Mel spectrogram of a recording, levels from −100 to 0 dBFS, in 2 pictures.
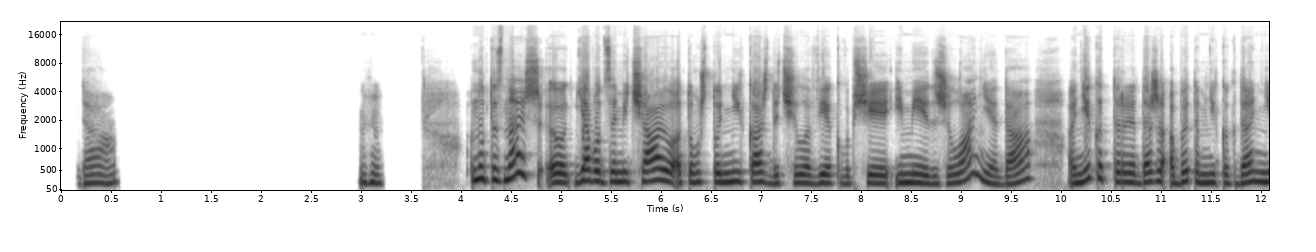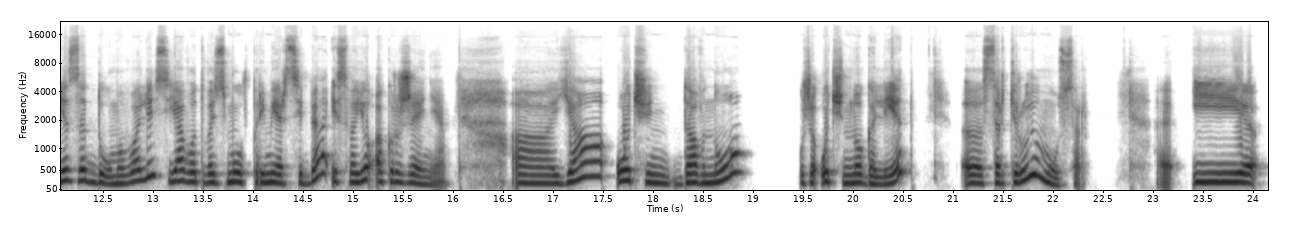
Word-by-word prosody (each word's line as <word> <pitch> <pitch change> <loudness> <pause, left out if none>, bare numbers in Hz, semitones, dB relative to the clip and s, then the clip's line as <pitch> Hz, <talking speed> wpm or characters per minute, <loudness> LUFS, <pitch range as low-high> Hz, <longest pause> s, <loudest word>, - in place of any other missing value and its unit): Да. 190 +2 -5 2.4
Мгм. 205 -2 -3 0.9
Ну, 280 +3 +4
ты 270 0 +1
знаешь, 355 - +3
э, 205 0 +1
я 255 +5 +4
вот 240 -3 +2
замечаю 230 +3 +2
о - - +3
том, 215 +1 -1
что 220 -1 -1
не 220 +2 +2
каждый 215 -4 0
человек 195 0 0
вообще 185 +1 0
имеет 200 -3 +1
желание, 205 - -1
да. 190 - -1 0.3
А 185 - -1
некоторые 225 -3 +1
даже 220 +4 +2
об 185 -2 -2
этом 225 -3 +1
никогда 200 0 0
не 230 +2 +2
задумывались. 240 - -1
Я 245 +2 +2
вот 225 -3 -2
возьму 205 +2 0
в 215 - -17
пример 210 -2 +1
себя 195 - -1
и 235 - 0
свое 225 +2 0
окружение. 220 - -2 0.6
А, 190 -1 -1
я 270 - +1
очень 210 -7 +1
давно, 205 - +1 0.7
уже 200 +1 -1
очень 220 -3 +1
много 190 -1 +1
лет, 185 - 0 0.5
э, 190 0 +2
сортирую 210 - +1
мусор. 170 - -3 0.7
Э, - - -4 0.2
и 215 -1 +3
210 Hz, 120 wpm, -20 LUFS, 195-230 Hz, 2.4 s, Ну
